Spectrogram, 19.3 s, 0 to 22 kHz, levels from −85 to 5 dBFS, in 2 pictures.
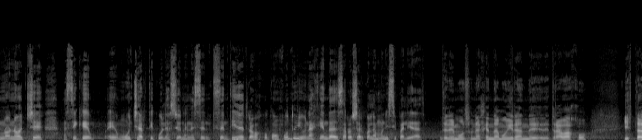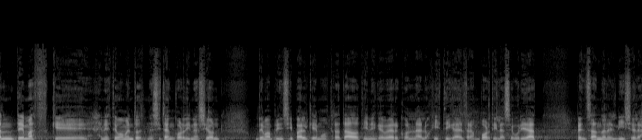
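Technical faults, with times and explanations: Nothing here to flag: no technical faults turn up anywhere in the audio.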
